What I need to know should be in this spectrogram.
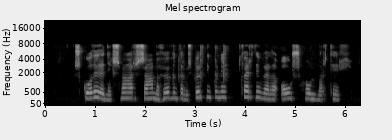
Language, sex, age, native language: Icelandic, female, 40-49, Icelandic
